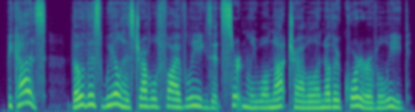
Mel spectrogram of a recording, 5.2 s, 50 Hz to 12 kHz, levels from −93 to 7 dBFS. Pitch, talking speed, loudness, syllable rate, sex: 220 Hz, 210 wpm, -17 LUFS, 6.4 syllables/s, female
